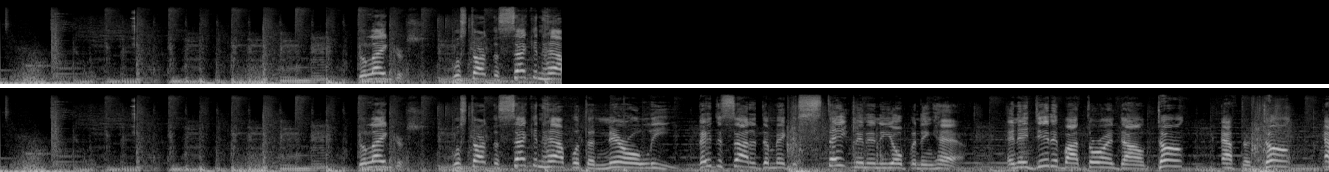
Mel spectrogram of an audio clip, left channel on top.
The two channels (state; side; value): drops out; left; at 5.7 s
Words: The Lakers will start the second half with a narrow lead. They decided to make a statement in the opening half, and they did it by throwing down dunk after dunk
